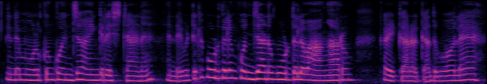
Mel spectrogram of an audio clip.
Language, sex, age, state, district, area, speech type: Malayalam, female, 45-60, Kerala, Wayanad, rural, spontaneous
